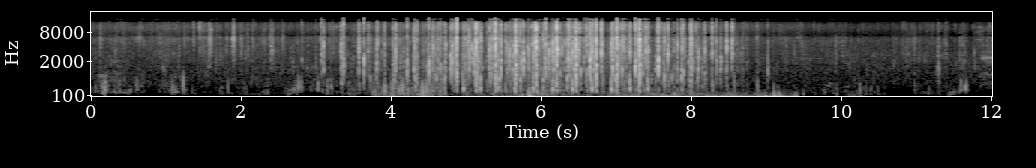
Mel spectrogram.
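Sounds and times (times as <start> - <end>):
audience applauding: 3.0 - 9.4.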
